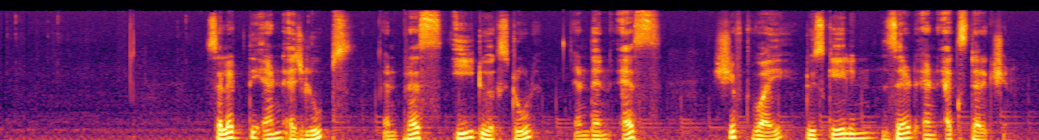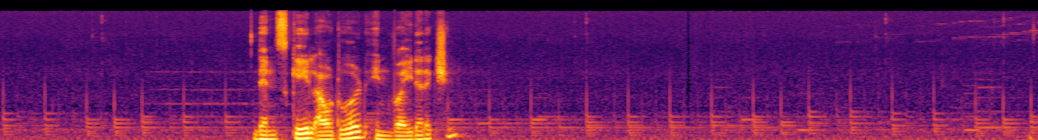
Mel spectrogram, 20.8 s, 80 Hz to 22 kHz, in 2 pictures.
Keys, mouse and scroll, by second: 0.0 n, 0.1 click, 0.4 click, 1.8-2.8 alt+drag, 3.0 alt+shift+click, 4.5 e, 11.6-13.0 middle drag, 13.0 s, 17.2 ctrl+b, 19.8 Tab, 20.3-20.7 right drag.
